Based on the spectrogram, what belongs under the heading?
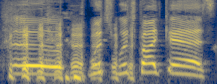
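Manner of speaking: high, slow, giggling question; laughing nervous question. Pretend. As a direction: play dumb through a laugh. Acting out the nervous reply.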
